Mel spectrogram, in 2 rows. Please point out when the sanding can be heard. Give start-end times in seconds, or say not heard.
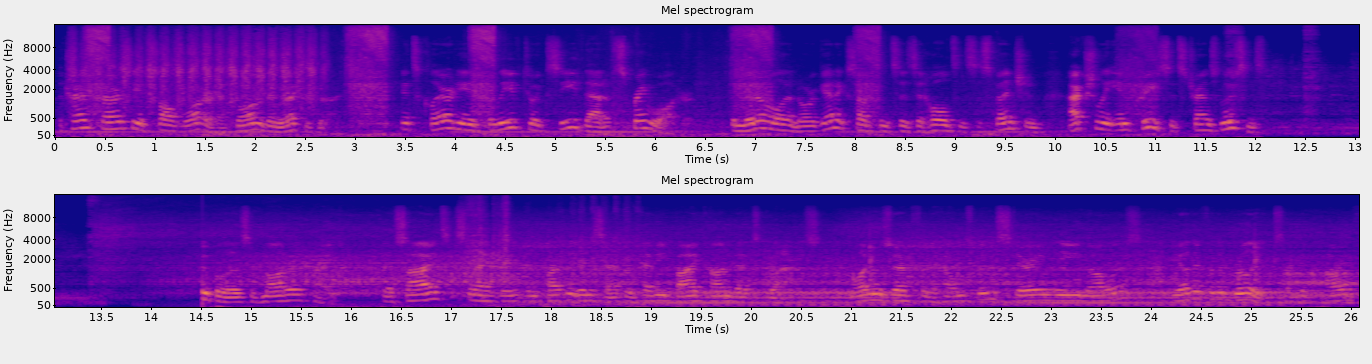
0.1-2.8, 17.1-18.9.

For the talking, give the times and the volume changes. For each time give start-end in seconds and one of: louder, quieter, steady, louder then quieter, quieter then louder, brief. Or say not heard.
0.0-12.1 steady
14.5-26.0 steady.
